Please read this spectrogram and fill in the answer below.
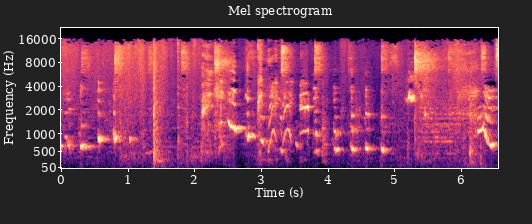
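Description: Several people squealing and laughing in short, high-pitched cries that bend up and down, with sharp knocks and bumps of scuffling among them.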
